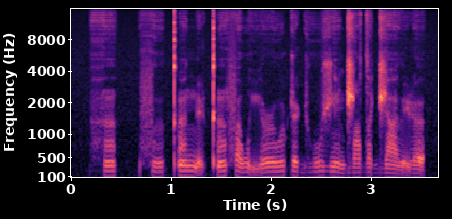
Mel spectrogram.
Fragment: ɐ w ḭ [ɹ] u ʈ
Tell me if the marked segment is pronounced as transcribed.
yes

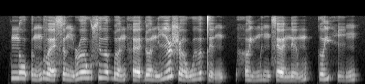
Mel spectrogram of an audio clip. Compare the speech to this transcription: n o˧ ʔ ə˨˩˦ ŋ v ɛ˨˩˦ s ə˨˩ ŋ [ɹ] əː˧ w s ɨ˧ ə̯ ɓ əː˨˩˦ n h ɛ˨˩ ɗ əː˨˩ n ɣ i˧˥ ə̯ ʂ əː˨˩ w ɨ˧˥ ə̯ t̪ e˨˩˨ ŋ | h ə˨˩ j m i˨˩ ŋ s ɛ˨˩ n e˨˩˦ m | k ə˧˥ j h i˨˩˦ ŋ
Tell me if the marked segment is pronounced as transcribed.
yes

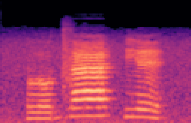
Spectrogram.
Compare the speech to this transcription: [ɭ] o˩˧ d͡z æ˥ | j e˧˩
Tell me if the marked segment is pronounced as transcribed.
no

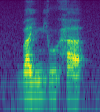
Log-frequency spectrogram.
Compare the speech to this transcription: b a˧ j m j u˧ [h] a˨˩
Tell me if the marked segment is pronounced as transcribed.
yes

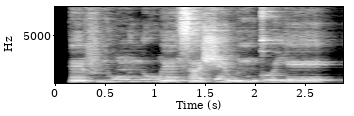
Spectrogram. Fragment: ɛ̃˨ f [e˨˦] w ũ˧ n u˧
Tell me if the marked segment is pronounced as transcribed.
no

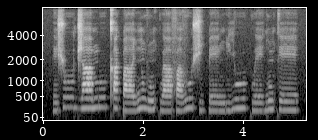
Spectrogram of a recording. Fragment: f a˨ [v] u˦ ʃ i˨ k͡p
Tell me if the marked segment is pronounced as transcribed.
yes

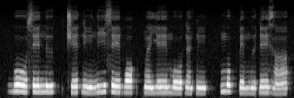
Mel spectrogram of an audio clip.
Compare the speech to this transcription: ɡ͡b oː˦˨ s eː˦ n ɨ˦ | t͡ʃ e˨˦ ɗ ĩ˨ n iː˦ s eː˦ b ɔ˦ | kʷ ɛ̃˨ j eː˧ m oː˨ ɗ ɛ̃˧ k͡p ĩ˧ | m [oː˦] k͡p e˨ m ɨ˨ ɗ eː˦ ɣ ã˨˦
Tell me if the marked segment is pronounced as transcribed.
no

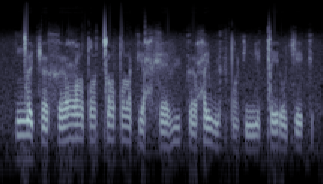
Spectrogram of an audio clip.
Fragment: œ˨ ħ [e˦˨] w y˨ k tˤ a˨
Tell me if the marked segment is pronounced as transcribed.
no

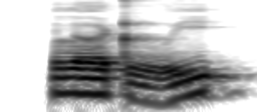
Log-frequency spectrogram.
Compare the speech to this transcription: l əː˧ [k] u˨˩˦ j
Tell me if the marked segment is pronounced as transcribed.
no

